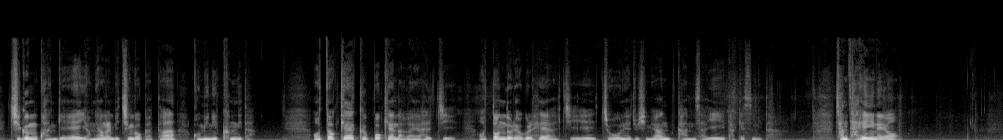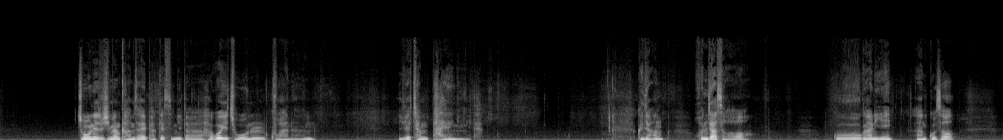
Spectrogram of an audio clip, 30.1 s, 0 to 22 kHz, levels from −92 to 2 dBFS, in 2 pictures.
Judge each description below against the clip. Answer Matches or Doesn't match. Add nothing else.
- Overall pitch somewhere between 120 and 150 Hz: Matches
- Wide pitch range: Doesn't match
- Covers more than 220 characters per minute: Doesn't match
